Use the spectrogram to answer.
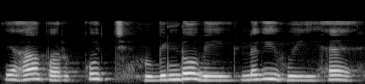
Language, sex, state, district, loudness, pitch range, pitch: Hindi, male, Uttar Pradesh, Saharanpur, -16 LUFS, 195-240 Hz, 210 Hz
